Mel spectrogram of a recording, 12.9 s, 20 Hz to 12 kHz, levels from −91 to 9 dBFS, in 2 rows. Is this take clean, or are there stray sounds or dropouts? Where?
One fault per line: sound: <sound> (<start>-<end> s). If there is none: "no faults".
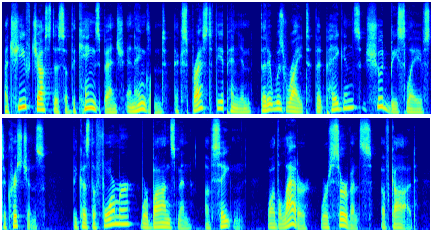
sound: dropout (2.2-2.3 s)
